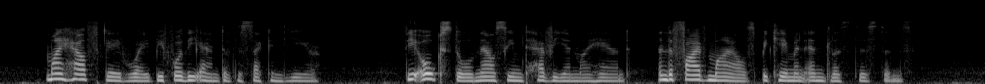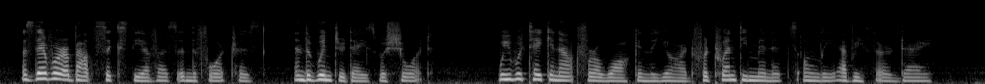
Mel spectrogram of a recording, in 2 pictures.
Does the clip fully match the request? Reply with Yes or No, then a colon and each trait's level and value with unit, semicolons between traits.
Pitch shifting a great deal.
No: average, 3.6 semitones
